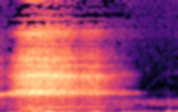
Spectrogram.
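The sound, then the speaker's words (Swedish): A single long breath drawn in through the nose, a soft airy hiss that swells then fades out after about a second, with no talking. “Jag tror att om vi andas lite grann.”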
